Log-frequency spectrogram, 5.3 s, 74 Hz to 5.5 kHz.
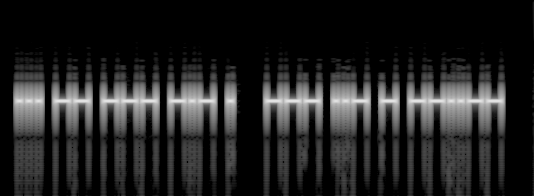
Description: Morse code, heard as a keyed tone, about 25 wpm, 600 Hz. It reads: SMOKE OUT,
